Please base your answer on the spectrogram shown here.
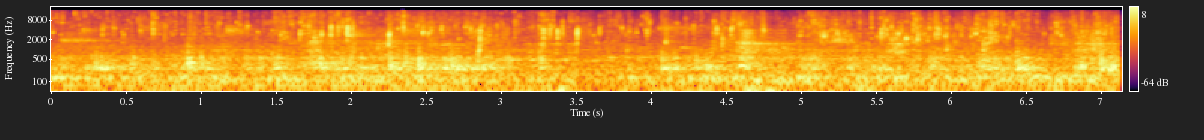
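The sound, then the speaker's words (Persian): A tap runs in a steady, full rush while a hand, injured from striking a wall, is rubbed under the stream, causing uneven splashes and small drips over the continuous flow. “دستش رو که به دیوار کوبیده بود زیر آب ماساژ میده.”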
